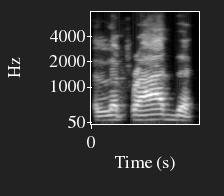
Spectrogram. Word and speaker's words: Laprade: those who are wondering my last name is pronounced le prod so it gets it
